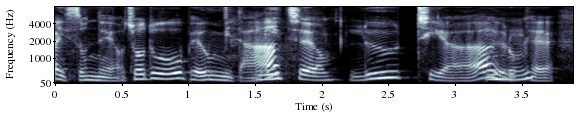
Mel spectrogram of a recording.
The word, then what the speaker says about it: luthier: Yeah, luthier. Yeah. 이렇게 발음을 하는군요.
